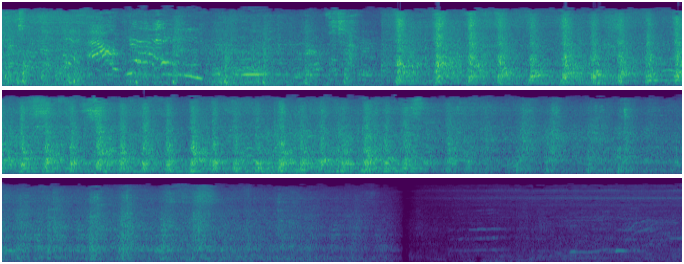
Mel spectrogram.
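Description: Narrow-gauge steam train on the move, with a regular beat of about three strokes a second. The beat fades away and the sound cuts off abruptly near the end.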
